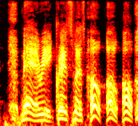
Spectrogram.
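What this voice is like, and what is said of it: Deep voice imitating a rapper. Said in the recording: “The DMX voice ... I was just doing a little Merry Christmas with a deep voice”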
